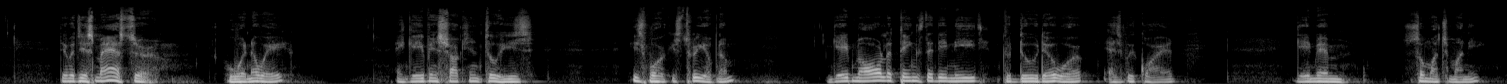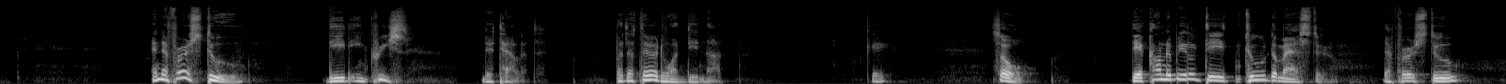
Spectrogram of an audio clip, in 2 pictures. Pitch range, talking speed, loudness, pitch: 120-155 Hz, 120 wpm, -22 LUFS, 135 Hz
